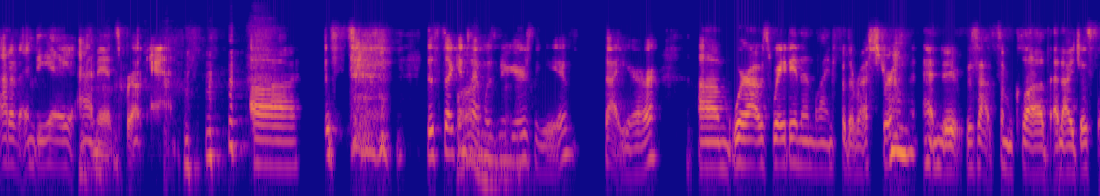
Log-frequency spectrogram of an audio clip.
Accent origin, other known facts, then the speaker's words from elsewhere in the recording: Seattle, Washington, United States; moved away as an adult; also born or lived in Japan; now in Switzerland; American. I spent 30 years of my life living in the Seattle area, Pacific Northwest of the US. And then almost 5 years ago, I moved abroad for the first time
